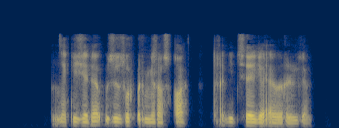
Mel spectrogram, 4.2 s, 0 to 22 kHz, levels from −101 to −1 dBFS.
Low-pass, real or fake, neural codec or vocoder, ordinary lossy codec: 7.2 kHz; fake; autoencoder, 48 kHz, 32 numbers a frame, DAC-VAE, trained on Japanese speech; MP3, 64 kbps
